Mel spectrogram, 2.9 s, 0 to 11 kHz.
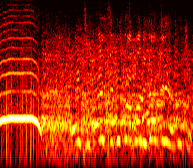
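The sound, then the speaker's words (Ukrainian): A brief, steady whistle-like tone opens, then a large crowd of opposition supporters erupts into continuous joyful cheering and shouting, loud and dense throughout, as Georgia's president resigns during the Rose Revolution on 23 November 2003. “Його політична кар'єра раптово закінчилася 23 листопада 2003 року, коли він був змушений піти у відставку на хвилі грузинської революції «Троянд» під радісні вигуки опозиціонерів.”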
